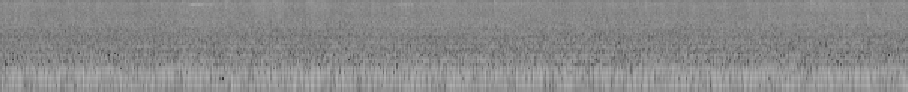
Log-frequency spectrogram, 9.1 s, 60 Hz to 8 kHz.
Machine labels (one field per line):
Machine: fan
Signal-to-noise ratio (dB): -6 dB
